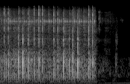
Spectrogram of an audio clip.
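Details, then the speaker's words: A shockwave therapy session for spinal hernia, protrusion and osteochondrosis, with the vector applicator applied along the spinal column: a rapid train of sharp clicking pulses lasting about a second. "the final crucial stage is that using the versatile vector applicator we can now work directly and precisely along the spinal column as well."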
